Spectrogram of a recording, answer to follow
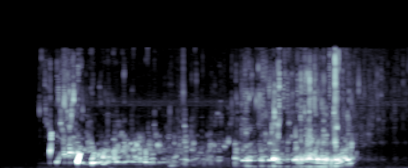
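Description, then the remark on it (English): Liquid is poured steadily into a container for about three seconds, a second pour, a bright splashing stream that shifts in tone as it fills, then stops abruptly. No one speaks. “Prepare to listen to the second pour.”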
